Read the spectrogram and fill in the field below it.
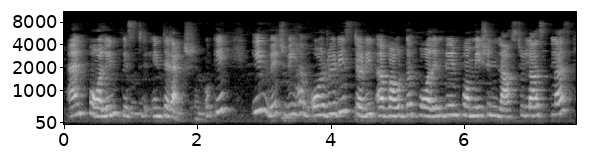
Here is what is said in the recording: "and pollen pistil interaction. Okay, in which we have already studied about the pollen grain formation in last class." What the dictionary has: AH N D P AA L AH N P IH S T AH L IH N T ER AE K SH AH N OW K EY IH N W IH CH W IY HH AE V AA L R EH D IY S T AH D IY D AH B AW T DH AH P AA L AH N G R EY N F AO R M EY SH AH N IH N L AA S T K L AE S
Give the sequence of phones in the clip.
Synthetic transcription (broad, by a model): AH N D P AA L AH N F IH S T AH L IH N T ER AE K SH AH N OW K EY IH N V IH CH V IY HH AE V AA L R EH D IY S T AH D IY D AH B AW T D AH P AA L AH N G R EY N F AO R M EY SH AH N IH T L AA S T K L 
